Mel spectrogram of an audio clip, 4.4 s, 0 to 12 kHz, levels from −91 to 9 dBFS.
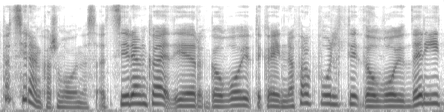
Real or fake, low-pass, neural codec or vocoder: fake; 9.9 kHz; autoencoder, 22.05 kHz, a latent of 192 numbers a frame, VITS, trained on many speakers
